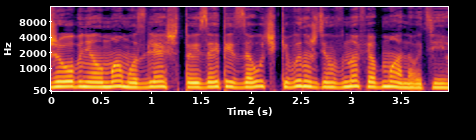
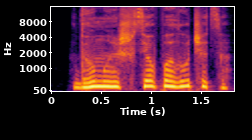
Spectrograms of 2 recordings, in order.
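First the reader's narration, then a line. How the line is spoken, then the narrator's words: Uncertain question. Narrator (Russian): неуверенно спросила она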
